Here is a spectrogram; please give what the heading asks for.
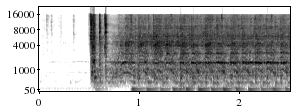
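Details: Isuzu 4BA1 85 hp diesel coupled directly to a 5-inch single-impeller pump irrigating a durian orchard, pushing water about 800 m uphill. A short crank, it catches at once and settles into an even, steady chug with no knocks: a normal start-up.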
